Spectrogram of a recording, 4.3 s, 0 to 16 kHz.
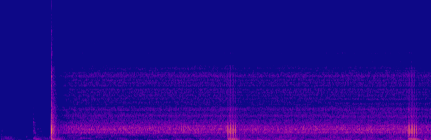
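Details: Hitachi TRK-510ER transistor radio on a 6 V bench supply: soft regular thumps every two seconds over steady hiss with no signal, on both radio and tape, so the shared audio amplifier is motorboating; capacitors suspected, not confirmed.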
